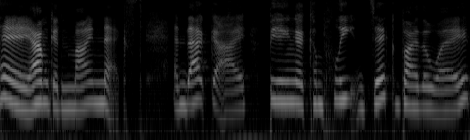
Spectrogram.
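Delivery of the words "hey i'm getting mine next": put-on confident cartoon voice, louder. Retelling a scene from the episode, imitating SpongeBob saying it confidently. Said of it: "SpongeBob confidently says".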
